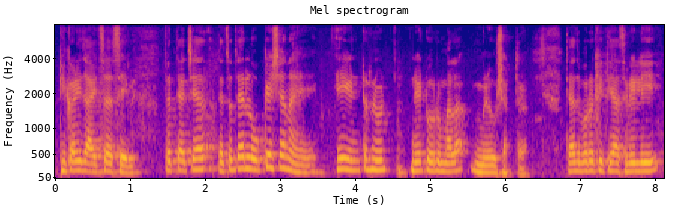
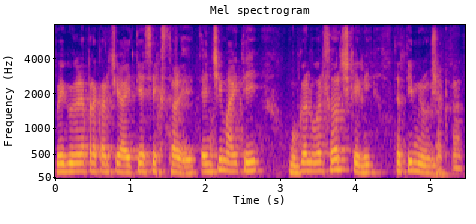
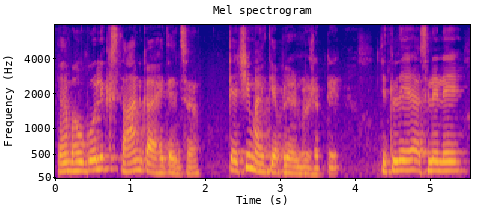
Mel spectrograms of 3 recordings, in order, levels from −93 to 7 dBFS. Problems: none marked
